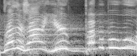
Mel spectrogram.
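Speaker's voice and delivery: high-pitched, blurted interruption; impatient outburst. Acted. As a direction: jump right in, tumbling into blah-blah. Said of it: "would have jumped right to it and been like".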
